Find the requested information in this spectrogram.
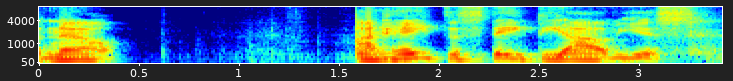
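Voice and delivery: ordinary delivery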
